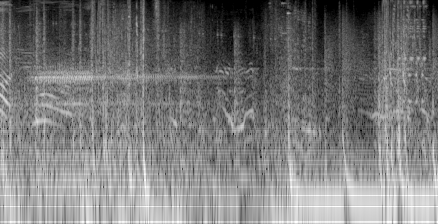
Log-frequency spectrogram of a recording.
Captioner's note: guns firing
